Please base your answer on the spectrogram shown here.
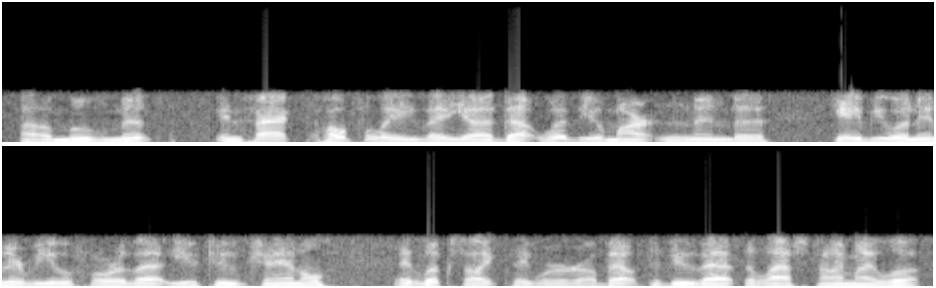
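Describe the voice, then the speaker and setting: A faint hiss sits on narrow, phone-like radio audio as an American man gives his report. He is a ham operator with a slightly high voice, chatting in an informal, folksy way. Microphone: internet-linked ham radio transmission.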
